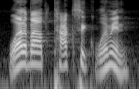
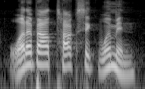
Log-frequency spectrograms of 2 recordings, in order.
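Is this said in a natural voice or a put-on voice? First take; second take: put-on; natural. First: It is said in a put-on imitation voice. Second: It is said in the speaker's natural voice. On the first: The speaker is mocking the commenter. "This is how I imagine he talks" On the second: The speaker is clarifying the words. "What I said is"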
